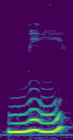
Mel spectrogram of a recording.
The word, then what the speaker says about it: knee: And remember that W-R together says and the W is a ghost or silent letter, and K-N or G-N says N, and the K is a silent or ghost letter.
